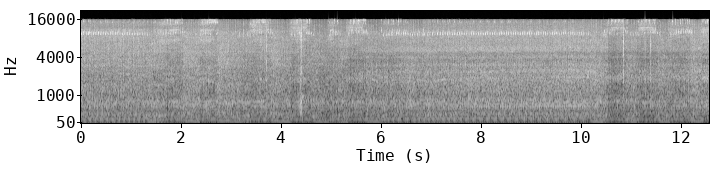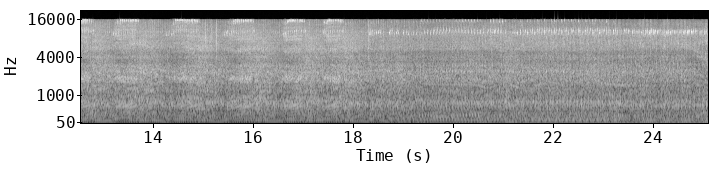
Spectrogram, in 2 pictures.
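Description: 1968 VW Beetle's air-cooled flat-four engine running rough on three cylinders, one cylinder misfiring. Its speed rises and falls again and again as the throttle is worked by hand, with a single sharp tick about four seconds in.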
